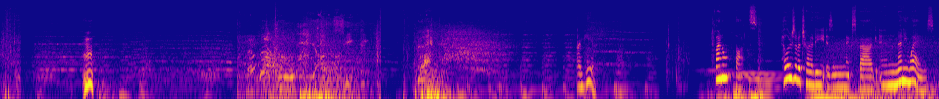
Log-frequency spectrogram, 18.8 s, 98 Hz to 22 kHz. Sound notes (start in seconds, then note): 0.1 a ridiculous amount of battle sound effects; 0.2 tense orchestral music; 8.8 ghostly death shriek; 10.1 tense orchestral music; 13.3 wooden chest opening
